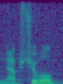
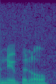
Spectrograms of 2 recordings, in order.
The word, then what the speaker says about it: nuptial: Well, do you pronounce that nuptial? The nuptial bell? Not the Nupital. I just realized it's not spelled how I pronounced it.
